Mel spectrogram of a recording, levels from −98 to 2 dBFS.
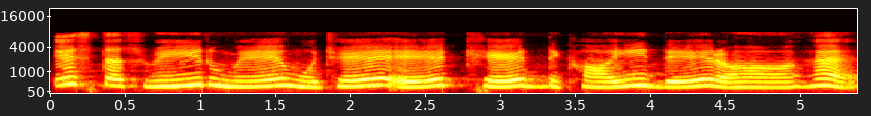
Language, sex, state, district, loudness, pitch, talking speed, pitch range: Hindi, female, Madhya Pradesh, Katni, -15 LUFS, 250 Hz, 110 wpm, 230-280 Hz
